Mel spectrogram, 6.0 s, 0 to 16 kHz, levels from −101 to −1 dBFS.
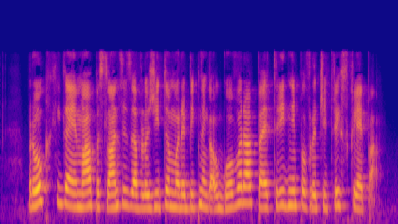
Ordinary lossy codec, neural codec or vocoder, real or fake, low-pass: MP3, 64 kbps; codec, 16 kHz, 4 kbps, X-Codec, HuBERT features, trained on general audio; fake; 7.2 kHz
